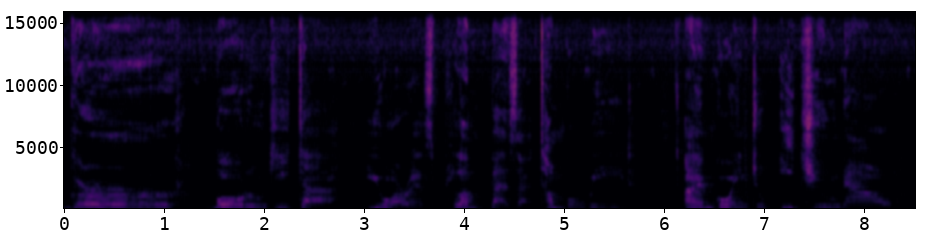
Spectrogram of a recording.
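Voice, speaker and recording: A female-sounding put-on character voice growls at a medium pitch. The pace is very slow. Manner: growling, menacing.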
